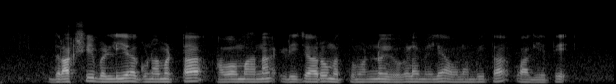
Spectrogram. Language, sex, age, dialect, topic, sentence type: Kannada, male, 56-60, Central, agriculture, statement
